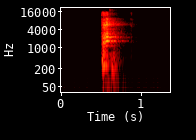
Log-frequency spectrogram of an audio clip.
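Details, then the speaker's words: One abrupt, forceful hiccup with a sharp throaty catch, then silence; a strong adult hiccup before sleeping, which the person says cuts off their breathing. "Putain, il est fort aujourd'hui. Putain, ça me coupe la respiration carrément."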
